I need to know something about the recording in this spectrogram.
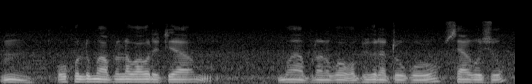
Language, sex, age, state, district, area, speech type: Assamese, male, 45-60, Assam, Morigaon, rural, spontaneous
